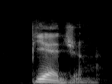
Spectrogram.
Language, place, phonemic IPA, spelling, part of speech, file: Occitan, Béarn, /piˈɛdʒ.a/, pièja, noun, LL-Q14185 (oci)-pièja.wav
- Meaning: stay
